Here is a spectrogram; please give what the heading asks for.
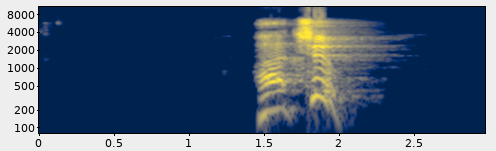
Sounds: Sneeze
